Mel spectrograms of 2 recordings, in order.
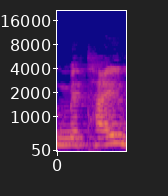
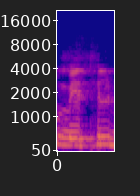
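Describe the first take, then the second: First: The second syllable has a long 'ai' vowel. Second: The second syllable has a short 'i' vowel. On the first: "कई लोग मेथाइल बोलते हैं" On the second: "कभी कभी इसको मेथिल भी बोलते हैं"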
